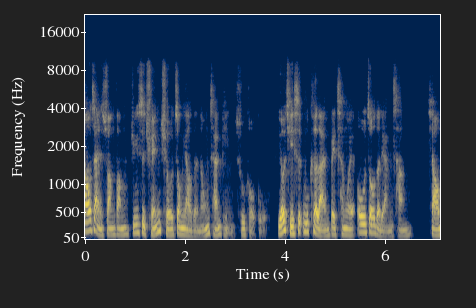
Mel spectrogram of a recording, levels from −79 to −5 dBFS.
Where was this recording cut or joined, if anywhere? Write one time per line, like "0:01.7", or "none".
0:03.7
